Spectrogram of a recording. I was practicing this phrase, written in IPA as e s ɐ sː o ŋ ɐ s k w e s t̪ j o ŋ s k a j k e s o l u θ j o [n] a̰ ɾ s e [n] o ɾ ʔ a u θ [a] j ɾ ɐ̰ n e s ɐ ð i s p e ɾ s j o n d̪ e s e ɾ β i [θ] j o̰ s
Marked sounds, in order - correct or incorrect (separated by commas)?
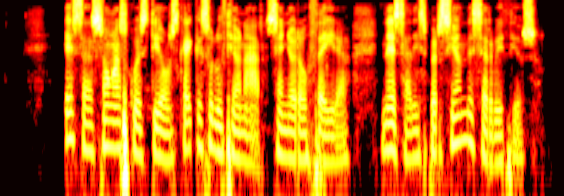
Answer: correct, incorrect, incorrect, correct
